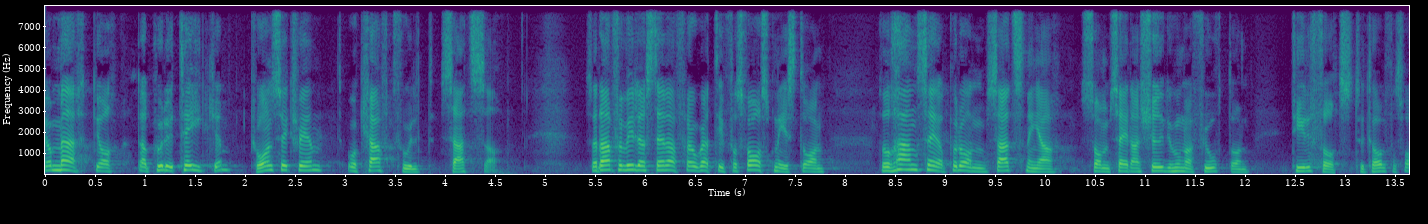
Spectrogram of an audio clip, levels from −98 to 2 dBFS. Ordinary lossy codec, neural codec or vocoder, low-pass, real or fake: none; codec, 16 kHz, 2 kbps, FunCodec, trained on LibriTTS, 25 frames a second; none; fake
